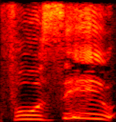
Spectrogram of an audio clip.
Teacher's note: Eu tenho a palavra fuzil, observa, fuzil, a sílaba tônica é a última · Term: oxítonas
